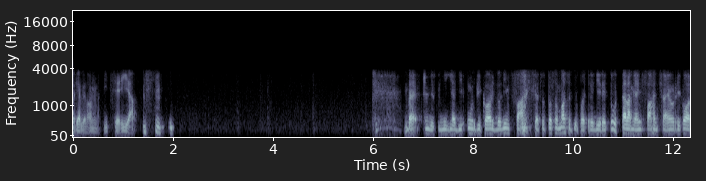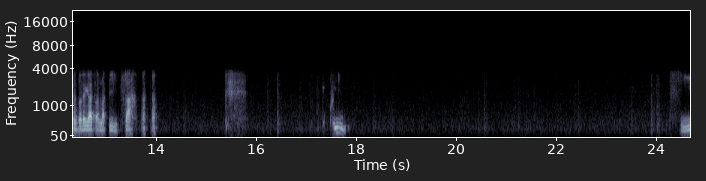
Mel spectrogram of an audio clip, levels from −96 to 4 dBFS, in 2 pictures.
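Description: From start to finish the speech sounds slightly rough and synthetic, confined to a 150 Hz to 3.6 kHz line band with nothing above 3.8 kHz. That is plainly audible G.729 codec damage, rebuilding each frame from a vocal-tract filter, pitch predictor and sparse pulses, consistent with an 8 kbit/s stream.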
